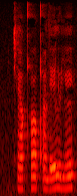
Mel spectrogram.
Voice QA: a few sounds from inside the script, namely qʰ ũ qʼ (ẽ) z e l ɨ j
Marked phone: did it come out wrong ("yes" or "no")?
no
